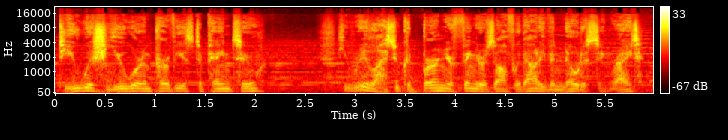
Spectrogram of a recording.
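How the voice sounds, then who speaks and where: An actor playing an earnest, questioning young slave fighter in a video game cutscene. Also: male voice, on the low side, brisk, lightly acted. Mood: concerned challenge. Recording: music behind.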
